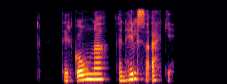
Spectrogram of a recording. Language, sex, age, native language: Icelandic, female, 50-59, Icelandic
